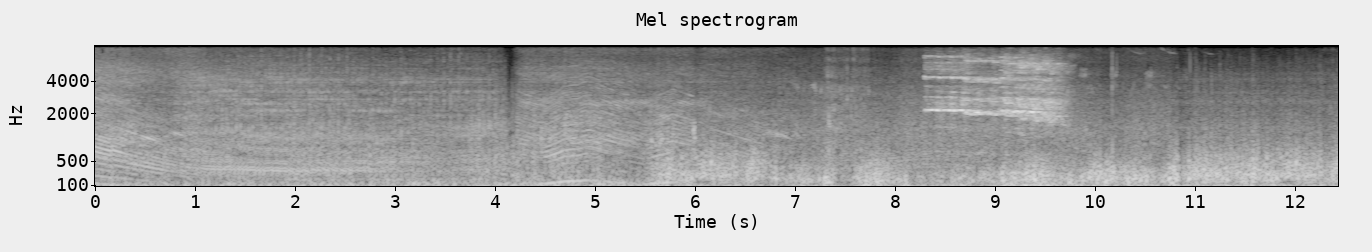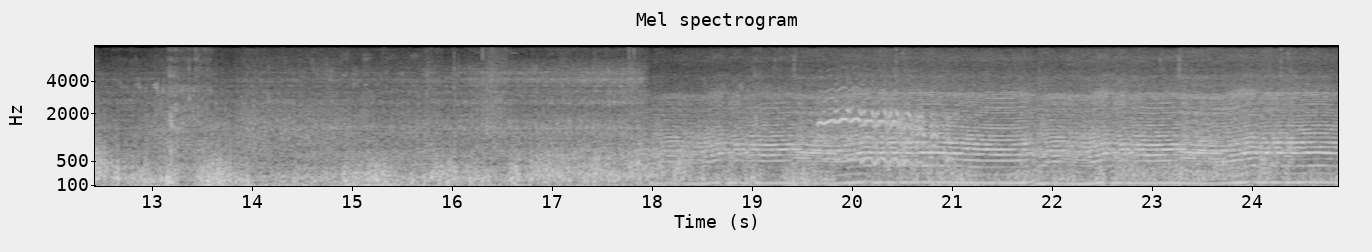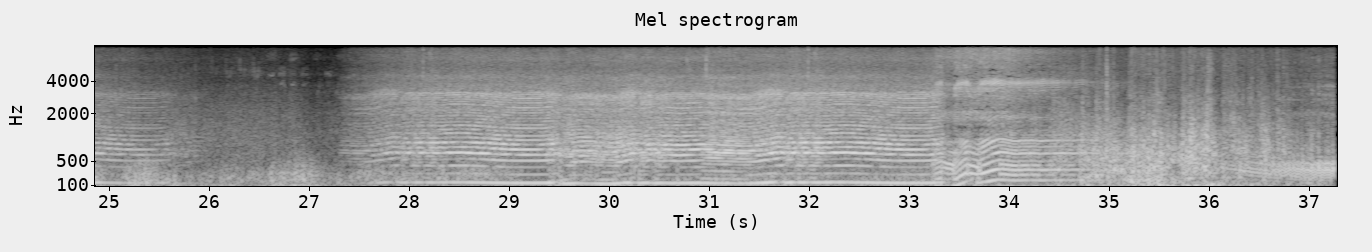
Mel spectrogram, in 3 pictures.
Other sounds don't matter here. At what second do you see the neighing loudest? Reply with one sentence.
The volume of the neighing peaks at 9 seconds.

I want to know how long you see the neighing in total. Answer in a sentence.
The neighing can be heard for 3 seconds in total.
